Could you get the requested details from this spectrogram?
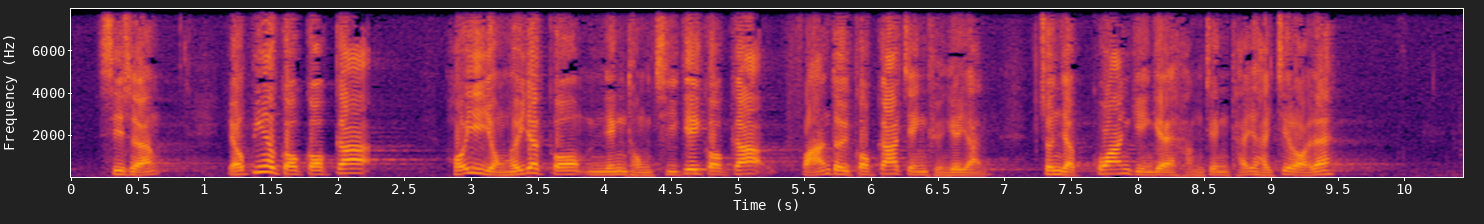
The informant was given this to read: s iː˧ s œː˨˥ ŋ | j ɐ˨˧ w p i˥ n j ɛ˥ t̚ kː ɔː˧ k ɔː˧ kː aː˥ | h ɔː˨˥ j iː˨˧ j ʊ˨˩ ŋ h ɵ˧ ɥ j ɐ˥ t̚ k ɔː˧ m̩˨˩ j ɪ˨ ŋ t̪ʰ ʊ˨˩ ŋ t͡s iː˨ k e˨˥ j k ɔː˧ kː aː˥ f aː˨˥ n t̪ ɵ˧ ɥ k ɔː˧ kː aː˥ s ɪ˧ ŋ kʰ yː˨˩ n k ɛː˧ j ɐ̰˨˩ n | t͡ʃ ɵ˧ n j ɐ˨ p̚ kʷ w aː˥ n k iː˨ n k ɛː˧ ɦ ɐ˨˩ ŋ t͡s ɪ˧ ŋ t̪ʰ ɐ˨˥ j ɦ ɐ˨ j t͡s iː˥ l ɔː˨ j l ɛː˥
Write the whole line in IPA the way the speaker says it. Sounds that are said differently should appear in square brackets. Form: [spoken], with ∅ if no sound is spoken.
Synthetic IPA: s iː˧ s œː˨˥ ŋ | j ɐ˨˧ w p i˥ n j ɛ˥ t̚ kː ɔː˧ k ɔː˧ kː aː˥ | h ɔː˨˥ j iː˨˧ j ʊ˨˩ ŋ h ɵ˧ ɥ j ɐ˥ t̚ k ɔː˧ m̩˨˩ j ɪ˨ ŋ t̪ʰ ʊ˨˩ ŋ t͡s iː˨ k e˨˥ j k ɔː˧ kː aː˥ f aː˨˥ n t̪ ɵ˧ ɥ k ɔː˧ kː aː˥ [t͡s] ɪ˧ ŋ kʰ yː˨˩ n k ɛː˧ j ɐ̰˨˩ n | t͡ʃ ɵ˧ n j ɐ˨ p̚ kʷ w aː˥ n k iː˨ n k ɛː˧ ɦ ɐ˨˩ ŋ t͡s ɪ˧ ŋ t̪ʰ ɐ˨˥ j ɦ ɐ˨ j t͡s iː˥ l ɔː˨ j l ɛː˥

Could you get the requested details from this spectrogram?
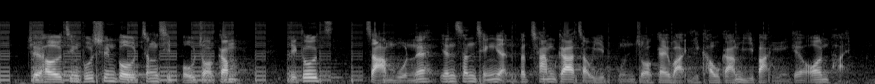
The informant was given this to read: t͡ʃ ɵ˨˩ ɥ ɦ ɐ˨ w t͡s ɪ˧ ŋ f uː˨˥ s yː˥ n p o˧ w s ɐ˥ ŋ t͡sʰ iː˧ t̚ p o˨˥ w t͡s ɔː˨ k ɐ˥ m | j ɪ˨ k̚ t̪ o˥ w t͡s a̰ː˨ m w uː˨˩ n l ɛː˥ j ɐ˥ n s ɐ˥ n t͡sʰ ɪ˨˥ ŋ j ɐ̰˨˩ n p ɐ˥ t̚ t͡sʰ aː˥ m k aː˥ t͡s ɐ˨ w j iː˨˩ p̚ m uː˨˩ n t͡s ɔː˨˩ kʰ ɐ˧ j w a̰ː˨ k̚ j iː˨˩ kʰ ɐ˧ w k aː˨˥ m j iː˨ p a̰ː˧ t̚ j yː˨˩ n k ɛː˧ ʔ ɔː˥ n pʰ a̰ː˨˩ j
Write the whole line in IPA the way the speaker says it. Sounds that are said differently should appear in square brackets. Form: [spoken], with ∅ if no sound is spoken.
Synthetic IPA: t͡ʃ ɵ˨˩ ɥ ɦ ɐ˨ w t͡s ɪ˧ ŋ f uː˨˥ s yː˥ n p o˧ w [t͡s] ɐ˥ ŋ t͡sʰ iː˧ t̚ p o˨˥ w t͡s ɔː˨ k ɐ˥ m | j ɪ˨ k̚ t̪ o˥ w t͡s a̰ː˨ m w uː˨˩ n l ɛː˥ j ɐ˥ n s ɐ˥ n t͡sʰ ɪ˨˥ ŋ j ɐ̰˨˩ n p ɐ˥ t̚ t͡sʰ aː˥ m k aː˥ t͡s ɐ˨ w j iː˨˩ p̚ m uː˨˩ n t͡s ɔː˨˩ [k] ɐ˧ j w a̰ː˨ k̚ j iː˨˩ kʰ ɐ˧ w k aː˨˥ m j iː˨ p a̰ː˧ [k̚] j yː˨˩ n k ɛː˧ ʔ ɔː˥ n pʰ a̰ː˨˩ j

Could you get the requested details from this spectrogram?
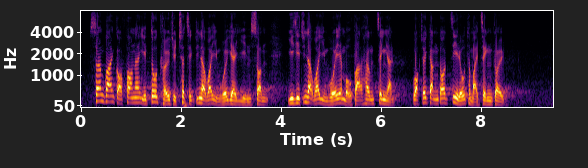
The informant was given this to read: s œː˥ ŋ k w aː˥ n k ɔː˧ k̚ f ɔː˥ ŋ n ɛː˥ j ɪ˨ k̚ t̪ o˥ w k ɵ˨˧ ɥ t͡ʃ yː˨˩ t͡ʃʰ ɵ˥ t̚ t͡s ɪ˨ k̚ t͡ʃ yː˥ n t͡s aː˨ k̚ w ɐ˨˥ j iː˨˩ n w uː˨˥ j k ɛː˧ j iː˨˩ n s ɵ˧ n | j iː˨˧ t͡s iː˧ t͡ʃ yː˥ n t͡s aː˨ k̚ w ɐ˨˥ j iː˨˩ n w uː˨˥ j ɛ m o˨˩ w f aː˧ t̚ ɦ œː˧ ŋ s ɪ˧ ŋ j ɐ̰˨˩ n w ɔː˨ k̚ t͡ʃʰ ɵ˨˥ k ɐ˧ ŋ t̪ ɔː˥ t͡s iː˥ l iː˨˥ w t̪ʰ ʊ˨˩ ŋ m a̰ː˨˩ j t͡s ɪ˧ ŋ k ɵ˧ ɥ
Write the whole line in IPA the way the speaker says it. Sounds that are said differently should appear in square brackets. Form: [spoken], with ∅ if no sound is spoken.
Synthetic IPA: s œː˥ ŋ k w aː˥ n k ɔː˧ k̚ f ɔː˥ ŋ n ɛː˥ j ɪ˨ k̚ t̪ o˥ w [kʰ] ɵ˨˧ ɥ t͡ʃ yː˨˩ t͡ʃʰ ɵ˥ t̚ t͡s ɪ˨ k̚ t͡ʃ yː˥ n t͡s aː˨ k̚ w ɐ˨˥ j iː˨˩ n w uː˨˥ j k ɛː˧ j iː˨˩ n s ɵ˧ n | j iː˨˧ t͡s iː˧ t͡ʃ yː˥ n t͡s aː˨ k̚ w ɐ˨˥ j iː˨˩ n w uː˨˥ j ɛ m o˨˩ w f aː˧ t̚ ɦ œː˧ ŋ [t͡s] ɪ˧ ŋ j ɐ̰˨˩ n w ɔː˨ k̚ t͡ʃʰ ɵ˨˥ k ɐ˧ ŋ t̪ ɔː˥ t͡s iː˥ l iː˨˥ w t̪ʰ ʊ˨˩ ŋ m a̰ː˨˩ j t͡s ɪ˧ ŋ k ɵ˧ ɥ

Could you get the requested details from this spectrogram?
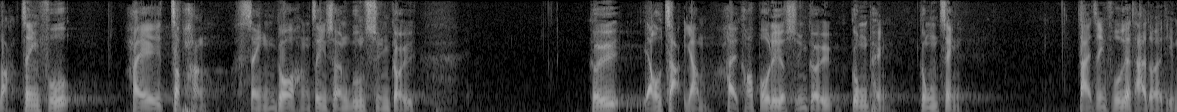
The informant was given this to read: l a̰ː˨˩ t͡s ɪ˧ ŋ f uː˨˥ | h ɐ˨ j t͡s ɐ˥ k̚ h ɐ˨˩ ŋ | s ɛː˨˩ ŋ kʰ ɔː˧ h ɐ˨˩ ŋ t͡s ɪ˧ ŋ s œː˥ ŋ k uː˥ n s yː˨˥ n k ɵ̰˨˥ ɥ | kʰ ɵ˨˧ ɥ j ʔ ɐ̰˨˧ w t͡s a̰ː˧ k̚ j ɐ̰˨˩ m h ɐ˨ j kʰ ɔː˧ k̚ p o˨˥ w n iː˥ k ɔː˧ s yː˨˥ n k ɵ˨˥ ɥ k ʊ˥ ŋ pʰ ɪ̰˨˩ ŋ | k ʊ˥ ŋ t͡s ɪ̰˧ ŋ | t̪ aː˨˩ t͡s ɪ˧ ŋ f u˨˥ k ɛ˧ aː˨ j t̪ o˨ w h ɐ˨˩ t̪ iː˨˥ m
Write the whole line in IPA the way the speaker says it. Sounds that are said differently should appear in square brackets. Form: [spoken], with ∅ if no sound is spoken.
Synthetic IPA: l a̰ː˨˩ t͡s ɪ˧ ŋ f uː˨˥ | h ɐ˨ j t͡s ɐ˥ [p̚] h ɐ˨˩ ŋ | s ɛː˨˩ ŋ [k] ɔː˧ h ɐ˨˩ ŋ t͡s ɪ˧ ŋ s [œː˨˩] ŋ k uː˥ n s yː˨˥ n k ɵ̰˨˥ ɥ | kʰ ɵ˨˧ ɥ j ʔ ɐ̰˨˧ w t͡s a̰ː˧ k̚ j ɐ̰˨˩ m h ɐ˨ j kʰ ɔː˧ k̚ p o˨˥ w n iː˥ k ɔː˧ s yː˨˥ n k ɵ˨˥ ɥ k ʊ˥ ŋ pʰ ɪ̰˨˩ ŋ | k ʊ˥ ŋ t͡s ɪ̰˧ ŋ | t̪ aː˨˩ t͡s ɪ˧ ŋ f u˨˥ k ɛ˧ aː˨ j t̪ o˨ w h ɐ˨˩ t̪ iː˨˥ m

